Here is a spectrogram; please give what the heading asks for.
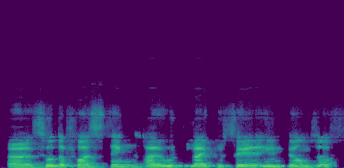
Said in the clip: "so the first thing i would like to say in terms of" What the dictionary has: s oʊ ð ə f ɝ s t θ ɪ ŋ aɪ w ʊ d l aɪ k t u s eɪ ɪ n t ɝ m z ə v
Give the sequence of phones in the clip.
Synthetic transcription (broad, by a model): s oʊ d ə f ɝ s t t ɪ ŋ aɪ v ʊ d l aɪ k t u s eɪ ɪ n t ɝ m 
